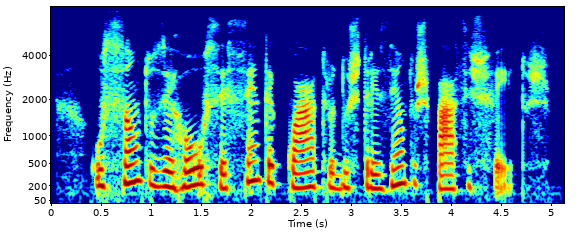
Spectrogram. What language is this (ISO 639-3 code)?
por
